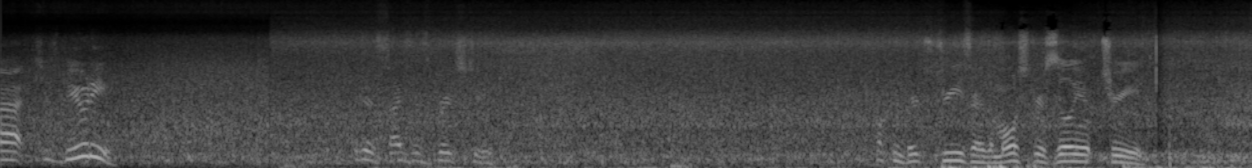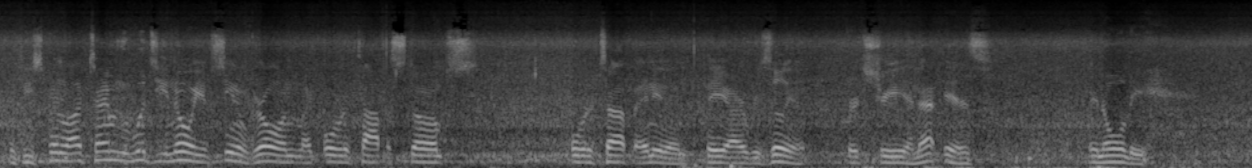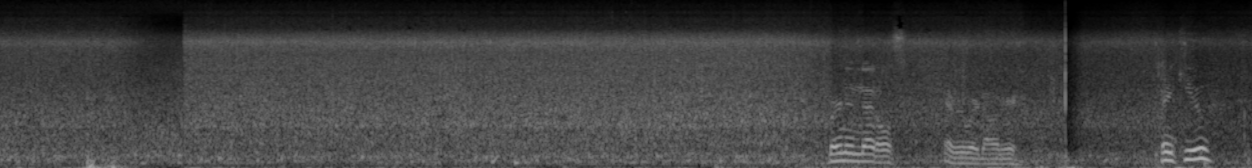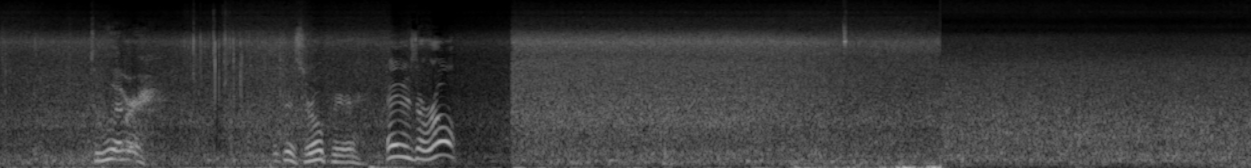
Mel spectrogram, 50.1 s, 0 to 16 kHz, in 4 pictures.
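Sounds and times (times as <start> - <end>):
waterfall rushing: 0.0 - 50.0
low bumps on microphone: 25.8 - 26.3.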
